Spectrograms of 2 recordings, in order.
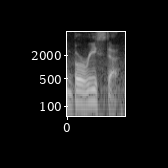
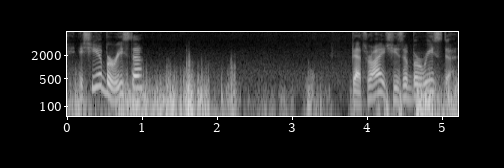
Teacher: It's the stressed syllable, use the long E, barista. She's a barista.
